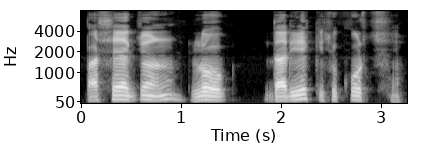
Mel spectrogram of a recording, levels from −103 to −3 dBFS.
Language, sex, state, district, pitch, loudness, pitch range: Bengali, male, West Bengal, Cooch Behar, 125 Hz, -17 LUFS, 115-130 Hz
